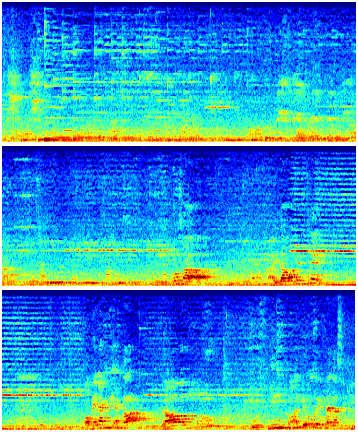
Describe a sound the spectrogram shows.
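A young man speaks with animation on a stage, heard through a hall's loudspeakers.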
